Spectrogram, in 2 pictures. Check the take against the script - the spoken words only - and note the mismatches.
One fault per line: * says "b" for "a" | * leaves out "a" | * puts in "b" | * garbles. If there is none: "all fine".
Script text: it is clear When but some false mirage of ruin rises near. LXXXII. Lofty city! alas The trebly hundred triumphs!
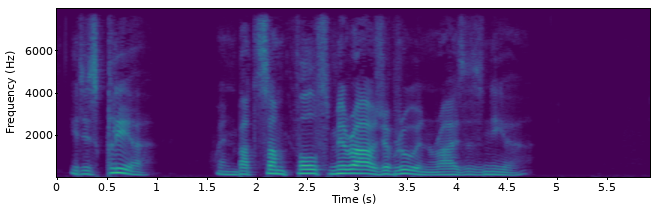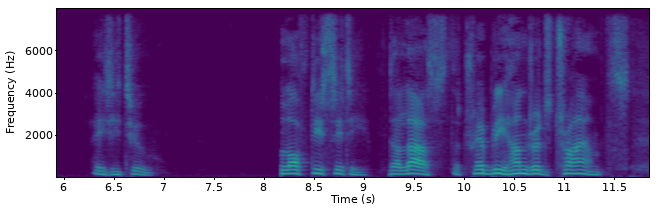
all fine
